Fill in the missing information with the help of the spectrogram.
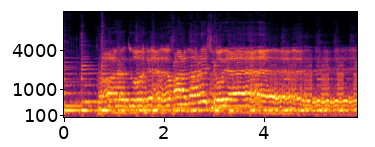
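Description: Live folk music: a few plucked balalaika notes, then a woman sings one long, wavering phrase over a steady low drone.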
